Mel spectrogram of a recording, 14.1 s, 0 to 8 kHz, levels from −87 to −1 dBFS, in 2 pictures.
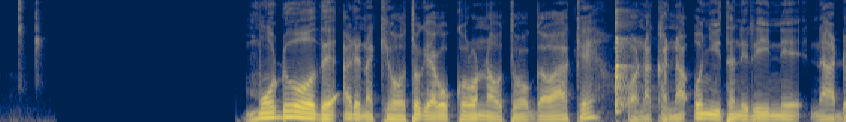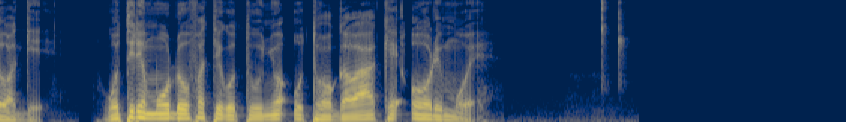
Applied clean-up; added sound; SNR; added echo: none; Bowed string instrument; 8 dB; none.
